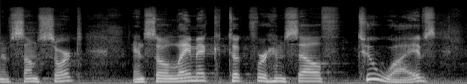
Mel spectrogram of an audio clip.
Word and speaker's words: Lamech: Lamech, it would be the English way of pronouncing it.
